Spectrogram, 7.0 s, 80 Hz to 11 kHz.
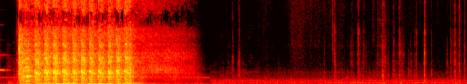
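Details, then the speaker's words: Honda DC2 Integra after fuel line repair with a new fuel filter, header off. First attempt to run fuel to the engine: about two seconds of even cranking with no catch. Owner says it is not getting fuel. Crank, no start. "i'm not getting fuel obviously"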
